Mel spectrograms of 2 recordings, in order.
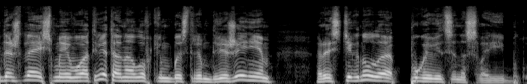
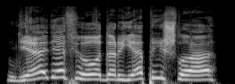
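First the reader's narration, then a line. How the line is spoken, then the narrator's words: Shouted. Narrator (Russian): крикнула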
